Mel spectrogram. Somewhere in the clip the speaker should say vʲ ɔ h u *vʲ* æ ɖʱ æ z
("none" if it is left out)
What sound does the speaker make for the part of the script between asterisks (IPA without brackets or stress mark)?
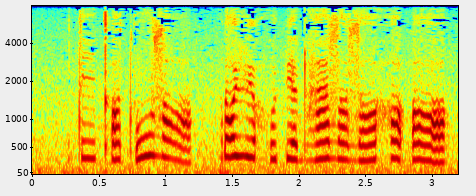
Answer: pʲ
